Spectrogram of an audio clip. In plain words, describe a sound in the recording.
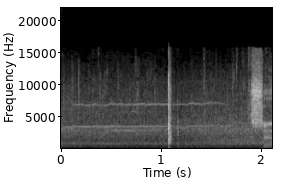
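A bat sharply cracks against a ball.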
